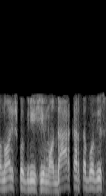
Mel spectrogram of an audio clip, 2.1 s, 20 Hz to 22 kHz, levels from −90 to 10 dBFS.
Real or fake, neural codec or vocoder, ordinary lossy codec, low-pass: real; none; MP3, 24 kbps; 3.6 kHz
